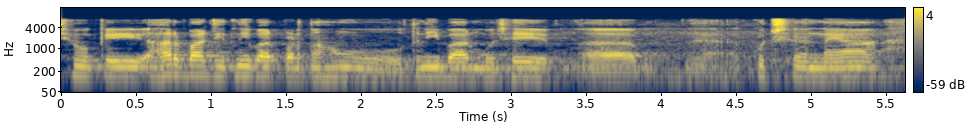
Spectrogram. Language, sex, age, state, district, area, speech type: Hindi, male, 30-45, Uttar Pradesh, Bhadohi, urban, spontaneous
